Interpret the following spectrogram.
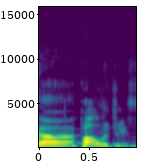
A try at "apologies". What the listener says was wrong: Slurring again. Slurred your apology. Put on your white voice. Apologies.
